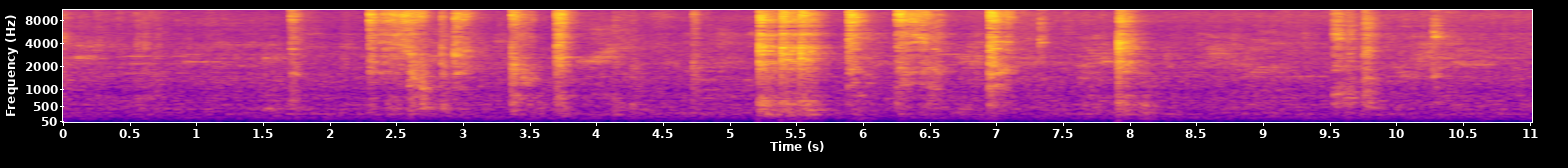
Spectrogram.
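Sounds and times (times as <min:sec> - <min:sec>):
metal spatula scraping a pan: 0:01.7 - 0:03.9, 0:05.7 - 0:07.2, 0:09.5 - 0:10.4.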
